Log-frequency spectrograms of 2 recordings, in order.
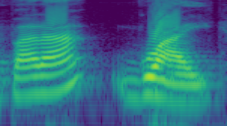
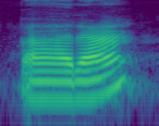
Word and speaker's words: Paraguai: nós vamos observar que quando a gente pronuncia a terceira sílaba, nós pronunciamos o guai. Então, os sons vocálicos, eles saem todos juntos. Não fica Paraguai, né? Então, é Paraguai.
